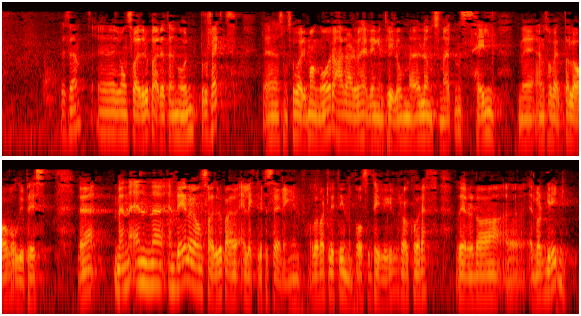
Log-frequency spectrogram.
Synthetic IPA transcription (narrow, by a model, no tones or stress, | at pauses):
pʰɾɛsɪd̪ɛnt̪jʊhɑnsʋɑɪd̪ɾʉpæɾɛt̪ɛnɔɾmt̪̚pʰɾʊʂɛkt̪ | sɔmskɑʋɑːɾəɪmɑŋːəoːɾɔhæːɾæɖɛjʊhɛlːəɾɪŋːənt̪ʰʋiːləɔmlœnsɔmheːt̪n̩sɛlː | mɛɛ̰nfɔɾʋɛnt̪ɑlɑːʋɔ̰ljəpʰɾiːs | mɛnɛ̰nɛ̰nd̪eːlɑʋjʊhɑnsʋɑɪd̪ɾʉpæɾjʊʔɛ̰lɛk̚t̪ɾɪfɪseːɾɪ̰ŋənɔ̰d̪ɛhɑɾʋæʈːlɪt̪ːɪnːəpʰɔɔsɔt̪ʰiːlɪɡəɾəfɾɑkʰoːæɾɛf | d̪ɛjɛlːəɖɑ | ɛ̰d̪ʋɑʈɡɾɪɡ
